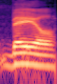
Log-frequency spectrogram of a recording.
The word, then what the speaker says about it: Baal: He's not writing about Baal, or as we pronounce it, Baal.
